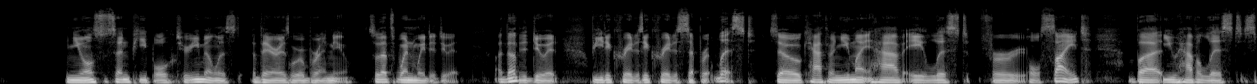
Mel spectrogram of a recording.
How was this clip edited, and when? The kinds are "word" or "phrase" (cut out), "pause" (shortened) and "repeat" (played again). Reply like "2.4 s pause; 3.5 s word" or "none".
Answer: 1.8 s word; 2.9 s word; 5.2 s word; 5.9 s word; 6.4 s repeat; 7.6 s pause; 10.3 s word; 11.6 s word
